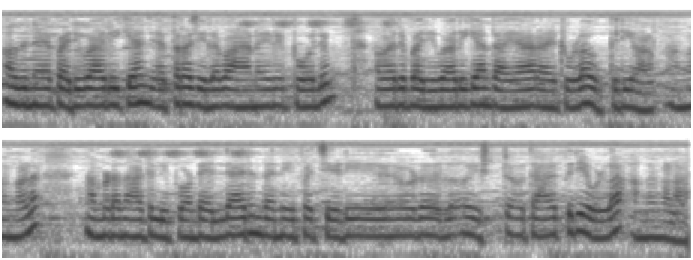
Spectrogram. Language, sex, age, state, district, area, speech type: Malayalam, female, 45-60, Kerala, Kottayam, rural, spontaneous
